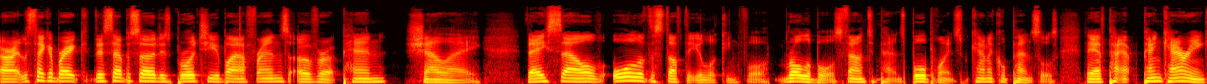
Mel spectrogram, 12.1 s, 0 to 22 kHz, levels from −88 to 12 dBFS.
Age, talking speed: 20-39, 195 wpm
